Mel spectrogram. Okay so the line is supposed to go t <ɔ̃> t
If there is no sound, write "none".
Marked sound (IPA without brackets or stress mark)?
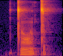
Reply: ɔ̃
